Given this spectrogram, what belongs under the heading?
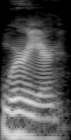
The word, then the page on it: worrier: American English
